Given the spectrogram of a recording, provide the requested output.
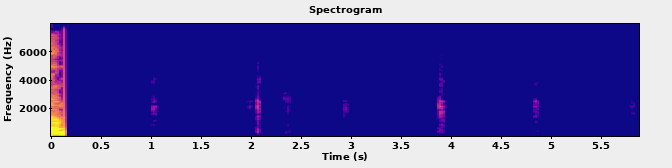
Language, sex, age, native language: Icelandic, female, 60-69, Icelandic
